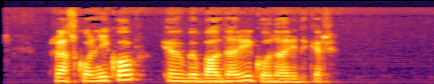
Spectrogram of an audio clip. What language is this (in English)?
Kurdish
